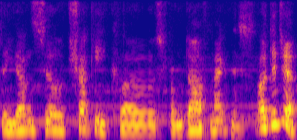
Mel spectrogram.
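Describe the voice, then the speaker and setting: Over background music, a man talks at a moderate pace. His pitch is medium and his intonation fairly even. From England. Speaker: toy collector streamer. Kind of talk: live stream chat.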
